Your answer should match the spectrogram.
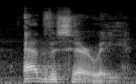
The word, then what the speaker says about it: adversary: طيب كلمة تانية برضو فيها ار واي وفيها ار في النص، adversary adversary ما تنطقش اول ار، انت الار واي في الاخر، يعني منافس او منازع.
